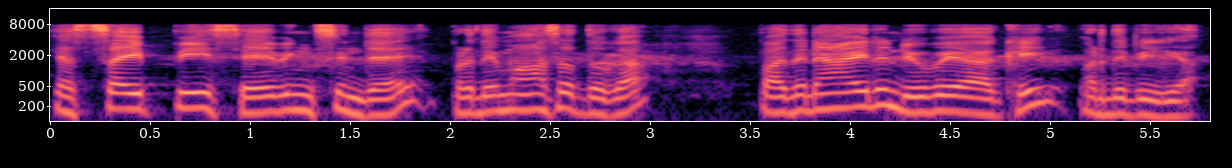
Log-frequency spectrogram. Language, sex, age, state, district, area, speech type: Malayalam, male, 60+, Kerala, Pathanamthitta, rural, read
